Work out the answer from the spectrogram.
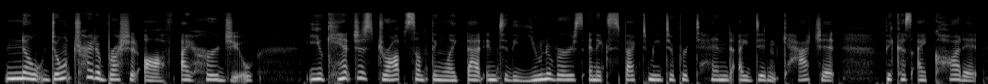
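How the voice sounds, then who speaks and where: A woman's voice: mid-range voice, moderate pace, darkish tone, no echo, clean studio sound, natural voice. A woman playing a bossy, flustered college girl confessing a secret crush in a dramatic, teasing girlfriend ASMR roleplay. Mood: incredulous, flustered. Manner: dramatic, teasing, breathy whispers mixed with indignant exclamations.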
